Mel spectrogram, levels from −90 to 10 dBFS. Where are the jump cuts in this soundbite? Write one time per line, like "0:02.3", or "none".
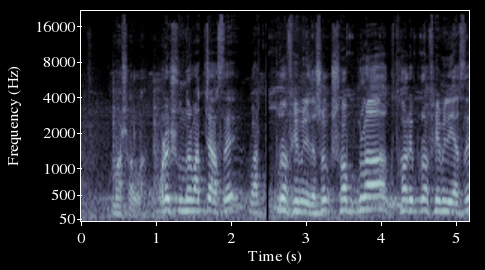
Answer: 0:02.4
